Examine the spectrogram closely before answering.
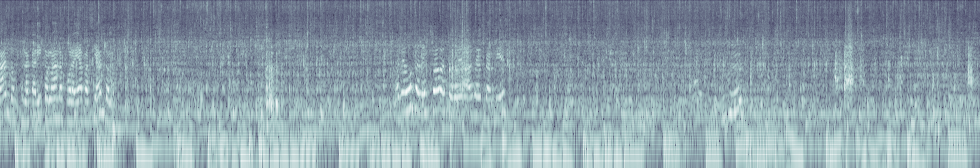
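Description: Water splashes as dishes are rinsed.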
